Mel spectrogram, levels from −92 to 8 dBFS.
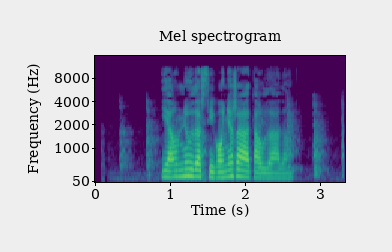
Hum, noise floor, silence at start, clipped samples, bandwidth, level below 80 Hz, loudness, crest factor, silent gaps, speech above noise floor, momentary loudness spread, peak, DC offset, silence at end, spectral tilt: none; -54 dBFS; 0.7 s; under 0.1%; 11.5 kHz; -68 dBFS; -19 LUFS; 18 dB; none; 35 dB; 11 LU; -2 dBFS; under 0.1%; 0.35 s; -5.5 dB/octave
